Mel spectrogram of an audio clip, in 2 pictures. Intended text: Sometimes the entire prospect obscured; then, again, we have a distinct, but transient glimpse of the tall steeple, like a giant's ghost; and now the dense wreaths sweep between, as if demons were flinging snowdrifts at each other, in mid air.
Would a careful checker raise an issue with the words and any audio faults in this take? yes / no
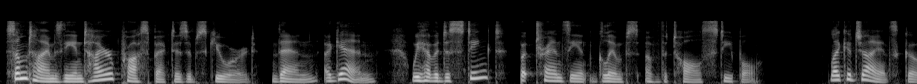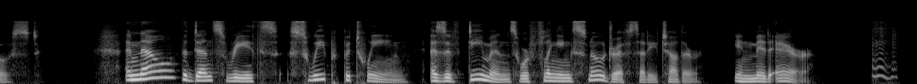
yes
